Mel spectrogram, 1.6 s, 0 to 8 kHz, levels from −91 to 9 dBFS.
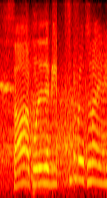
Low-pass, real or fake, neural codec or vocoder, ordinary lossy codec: none; fake; codec, 16 kHz, 1 kbps, X-Codec, HuBERT features, trained on balanced general audio; none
